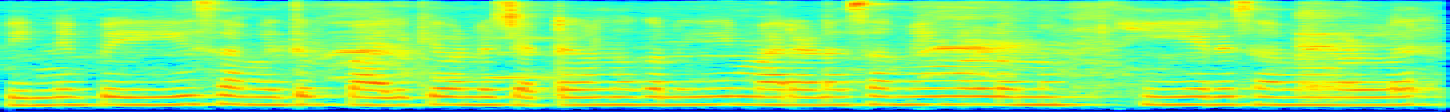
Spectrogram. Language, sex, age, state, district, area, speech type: Malayalam, female, 18-30, Kerala, Malappuram, rural, spontaneous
